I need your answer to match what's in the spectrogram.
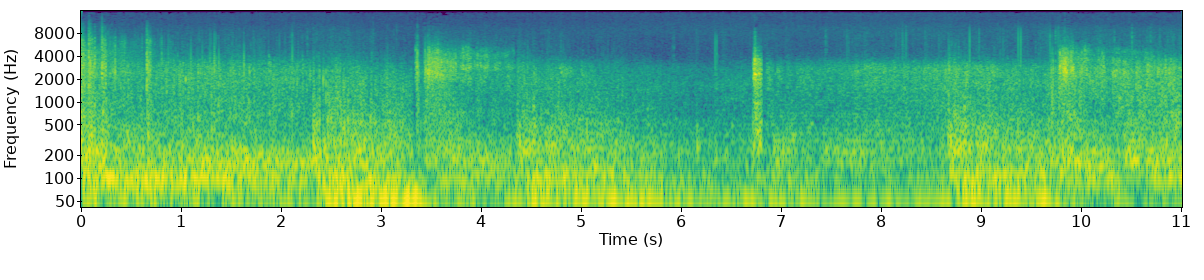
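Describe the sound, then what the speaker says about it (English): Heavy World War I artillery bombardment aimed at breaking through barbed wire before an infantry attack, heard as a continuous loud low rumble with repeated booming blasts rolling through the whole stretch. "we opened up with a terrific bombardment to try and break through the wire"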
